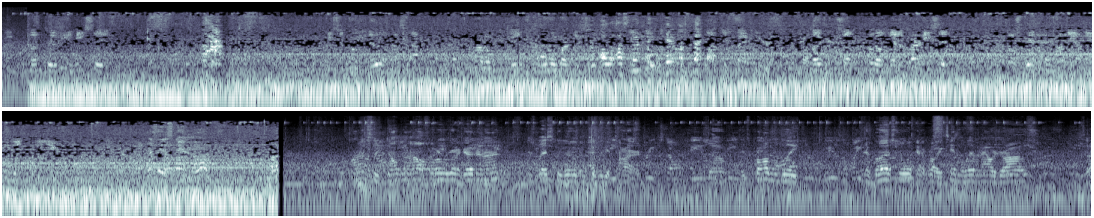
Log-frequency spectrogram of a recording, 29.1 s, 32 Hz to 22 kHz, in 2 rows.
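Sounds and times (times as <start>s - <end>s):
bus engine and road rumble: 0.0s - 29.0s
indistinct voices: 0.0s - 29.0s.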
